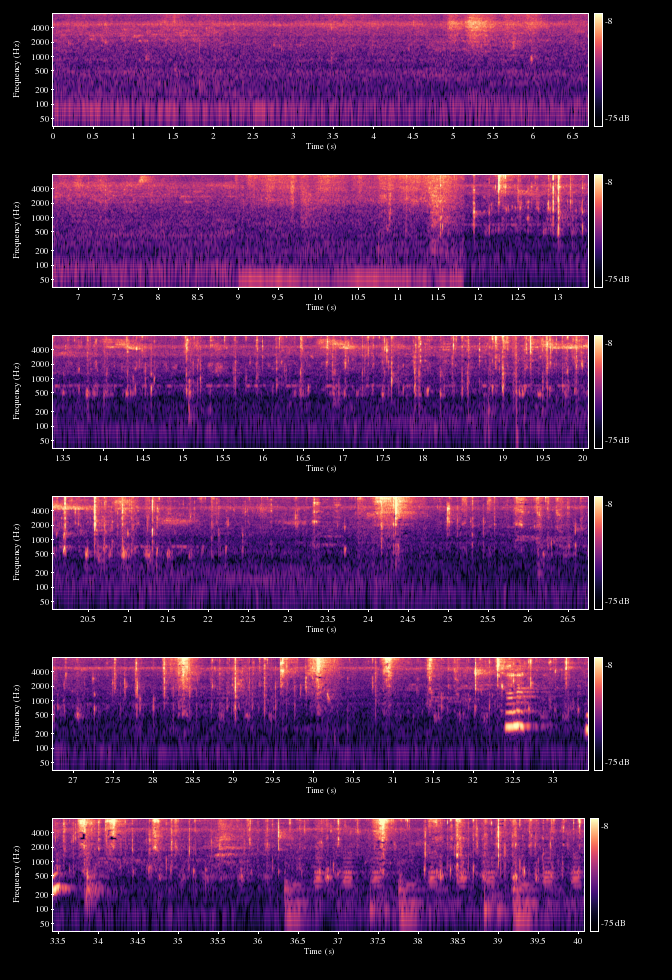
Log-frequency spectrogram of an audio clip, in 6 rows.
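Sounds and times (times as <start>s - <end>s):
chewing crunching and smacking: 11.8s - 40.0s.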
